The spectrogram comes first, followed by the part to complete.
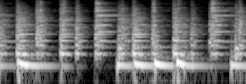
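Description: Rhythmic percussion: drum strokes with a deep tone, each paired with a bright metallic clang, at about four strokes a second.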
